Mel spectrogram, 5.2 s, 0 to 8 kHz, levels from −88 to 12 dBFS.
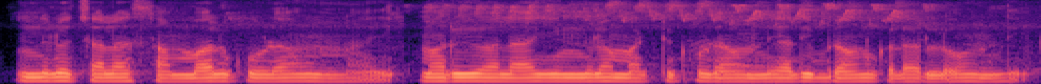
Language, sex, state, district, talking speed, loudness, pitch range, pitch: Telugu, male, Telangana, Mahabubabad, 185 wpm, -15 LUFS, 120-125 Hz, 120 Hz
